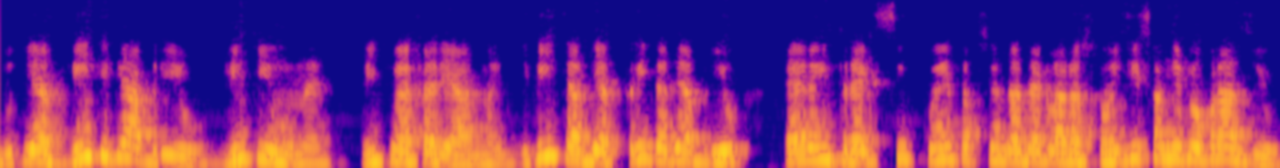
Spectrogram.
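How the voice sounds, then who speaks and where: The speaker talks at a fairly quick pace with a Pernambuco accent and hardly any pauses. The intonation is lively. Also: man, high pitch for a man. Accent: Pernambuco accent, noticeable. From Pernambuco, northeast Brazil. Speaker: tax expert speaker. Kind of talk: webinar lecture. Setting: online webinar. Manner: conversational, with fillers.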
